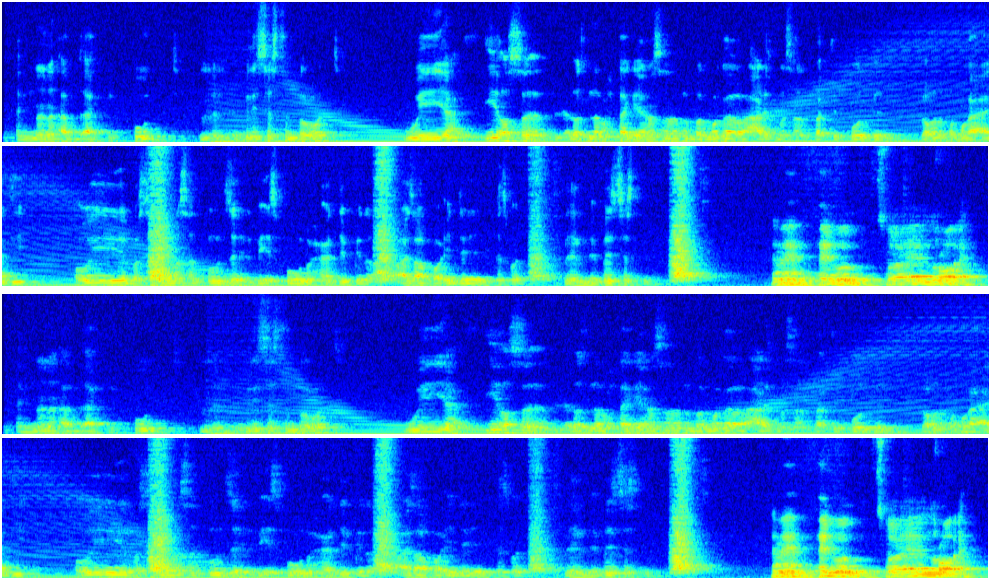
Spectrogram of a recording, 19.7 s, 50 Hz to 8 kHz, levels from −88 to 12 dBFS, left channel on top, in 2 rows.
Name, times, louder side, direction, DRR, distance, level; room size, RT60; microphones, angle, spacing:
voice 1, 0.1-0.9 1.3-1.6 2.0-3.2 4.0-10.1 10.6-15.1 15.5-16.4, left 2 dB, 60° left, 4 dB, 0.4 m, -28 dB
sound 1, 2.0-13.3, equal, 30° right, 1.0 m, -36 dB
sound 2, 11.2-11.6 13.6-13.8 15.1-15.6 16.5-16.9 18.3-18.5, left 1 dB, 5° left, 0.8 m, -23 dB
voice 2, 17.6-19.5, right 1 dB, 85° right, 2 dB, 0.6 m, -18 dB
3.0 x 2.2 x 2.3 m, 0.77 s
head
